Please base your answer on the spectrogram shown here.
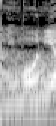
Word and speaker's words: निमोनिया: में से निमोनिया का, निमोनिया होता है ये जो होता है इसमें पी जो होता है साइलेंट होता है, तो निमोनिया का मानव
